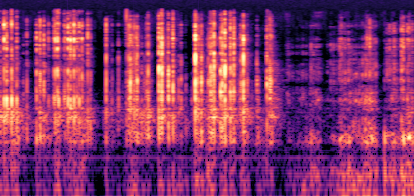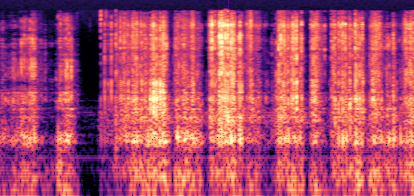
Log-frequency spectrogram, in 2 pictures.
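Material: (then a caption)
Cardboard. Long fingernails on both hands scratch hard and slowly across the top of a hollow, textured cardboard tube lying on its side. The result is a dense, rough, raspy scratching with a hollow, boomy body, easing slightly before a brief pause near the six-second mark and then returning louder.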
